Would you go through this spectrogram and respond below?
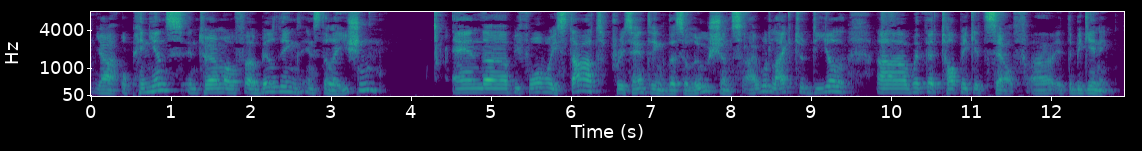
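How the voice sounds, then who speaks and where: A man's voice: a little high, lively intonation, unhurried, darkish tone. Austrian-accented man presenting a webinar. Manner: explanatory, many fillers and restarts.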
